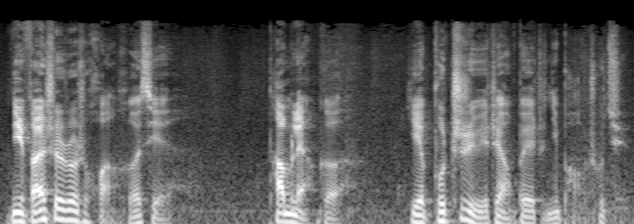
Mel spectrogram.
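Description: Very deep-voiced, composed chairman played by an actor. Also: sing-song, brisk. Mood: calm, dry. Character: composed, calculating, wealthy company chairman. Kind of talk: Chinese radio drama acting.

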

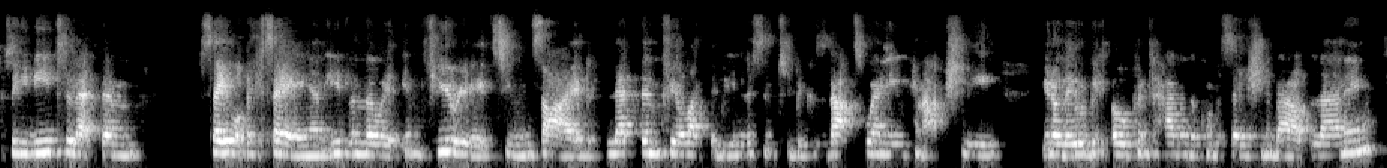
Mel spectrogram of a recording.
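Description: A woman's voice: medium pitch, little pitch movement, brisk, roomy sound, rough recording. A young woman from Zimbabwe speaking earnestly as a panelist on a video call, with frequent restarts. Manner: earnest, thoughtful, many restarts.

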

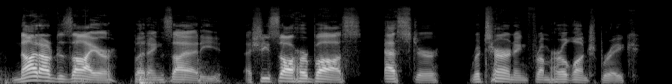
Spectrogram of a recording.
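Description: A man's voice: fairly low pitch, a little slow, bright, forceful tone, slight background noise. A man narrating a scripted audio drama in a wry storytelling manner. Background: music.

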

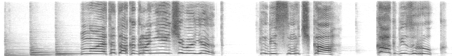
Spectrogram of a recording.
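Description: A woman's voice: very high-pitched, drawn-out words, fairly bright tone, dry recording, clean studio sound, faint music behind, heavily acted. A woman voicing a sulky, delicate cello wife in a cartoon, melodramatic and plaintive. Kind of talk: animated cartoon voice acting.

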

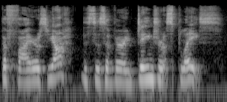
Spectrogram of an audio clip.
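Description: A woman's voice: on the high side, fairly even intonation, moderate pace, a little mellow, husky. A woman voicing a peevish, rambling old male dwarf guildmaster who stammers as he talks.

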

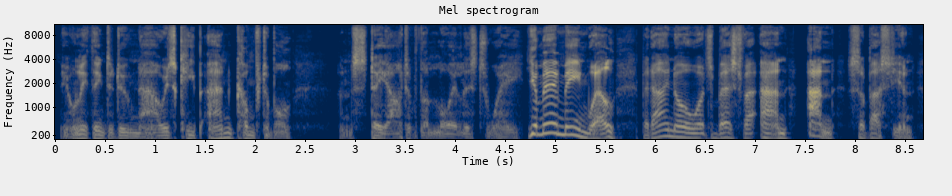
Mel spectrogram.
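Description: A gravelly, husky older British wizard from a video game. He is a strict guardian uncle with a short temper, curt and scolding, and his pitch moves widely as he talks. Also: very animated, moderate pace, a bit bright, no room sound, clean studio sound, full character voice. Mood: firm, disapproving.

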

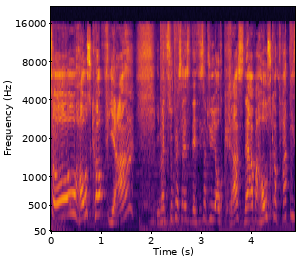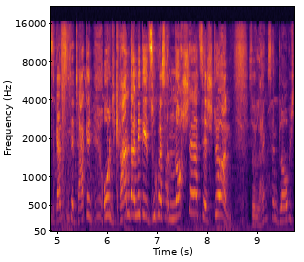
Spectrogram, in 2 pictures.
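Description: High-pitched, exclamatory gaming commentator. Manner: exclamatory, talks to the viewers. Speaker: gaming video creator and host. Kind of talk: excited gameplay commentary.

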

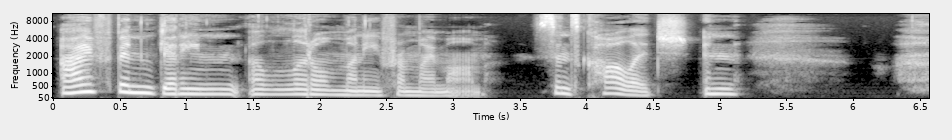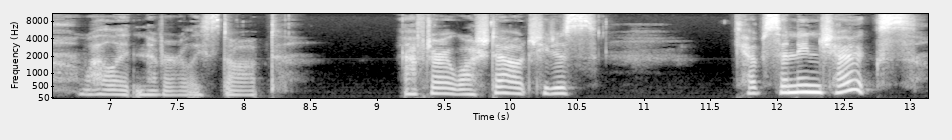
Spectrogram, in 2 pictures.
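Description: A woman's voice: mid-range voice, animated, slow pace, pauses often, mellow, no echo, studio quality. A woman playing a loving, anxious spider-woman fiancée in an ASMR roleplay, speaking tenderly and hesitantly. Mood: hesitant confession. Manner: tender, hesitant, often dropping to whisper.

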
